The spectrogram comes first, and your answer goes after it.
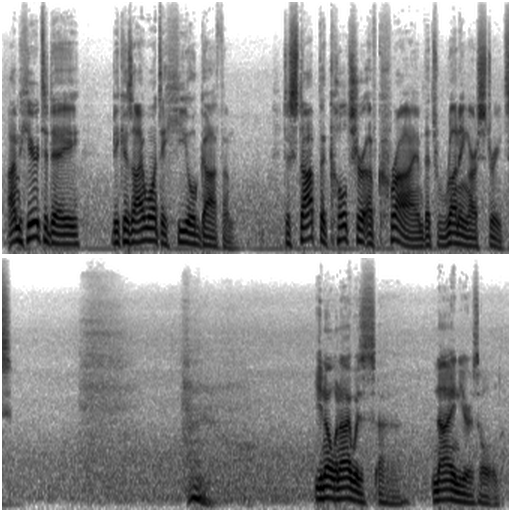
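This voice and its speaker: A composed, brooding rich man speaks in a video game drama. His low voice is deliberate yet moves expressively in pitch, with faint ambience behind it. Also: animated, slight background noise. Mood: solemn, resolute. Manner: measured, deliberate. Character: composed, brooding wealthy male heir and philanthropist. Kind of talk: dramatic game dialogue, public address.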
